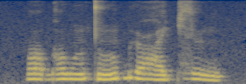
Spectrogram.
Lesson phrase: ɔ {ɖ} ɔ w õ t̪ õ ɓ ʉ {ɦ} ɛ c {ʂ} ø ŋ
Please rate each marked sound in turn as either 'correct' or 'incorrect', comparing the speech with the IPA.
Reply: incorrect: ɡ, incorrect: ʕ, incorrect: z

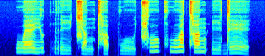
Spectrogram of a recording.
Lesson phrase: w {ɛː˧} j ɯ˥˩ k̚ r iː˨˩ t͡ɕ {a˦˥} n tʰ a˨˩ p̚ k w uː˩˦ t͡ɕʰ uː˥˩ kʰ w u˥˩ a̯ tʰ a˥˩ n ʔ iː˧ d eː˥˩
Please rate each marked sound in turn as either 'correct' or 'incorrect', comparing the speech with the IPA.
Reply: incorrect: ɛː˥˩, incorrect: a˩˦

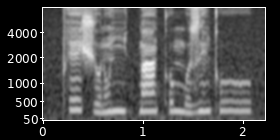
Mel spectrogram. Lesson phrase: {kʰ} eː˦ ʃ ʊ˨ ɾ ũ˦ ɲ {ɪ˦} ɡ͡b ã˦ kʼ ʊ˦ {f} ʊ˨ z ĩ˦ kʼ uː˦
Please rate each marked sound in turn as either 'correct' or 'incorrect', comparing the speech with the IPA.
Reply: incorrect: pʰ, correct, incorrect: m

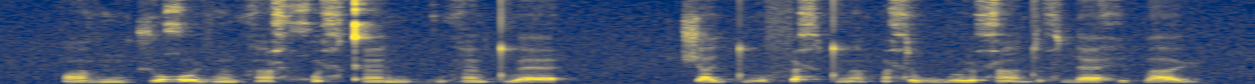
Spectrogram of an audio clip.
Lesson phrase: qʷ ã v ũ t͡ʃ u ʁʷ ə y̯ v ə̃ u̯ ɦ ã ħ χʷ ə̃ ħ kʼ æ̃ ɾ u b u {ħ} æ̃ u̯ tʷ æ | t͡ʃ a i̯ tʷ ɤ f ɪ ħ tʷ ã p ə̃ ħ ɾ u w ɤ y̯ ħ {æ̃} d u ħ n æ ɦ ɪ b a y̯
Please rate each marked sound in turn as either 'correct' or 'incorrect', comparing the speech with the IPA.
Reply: incorrect: ɦ, incorrect: ã

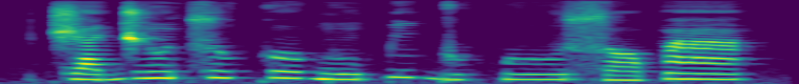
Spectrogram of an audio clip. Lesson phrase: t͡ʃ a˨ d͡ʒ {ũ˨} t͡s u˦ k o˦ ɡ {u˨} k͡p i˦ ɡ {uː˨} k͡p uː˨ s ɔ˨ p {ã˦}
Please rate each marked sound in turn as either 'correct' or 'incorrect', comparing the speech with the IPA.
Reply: incorrect: ũ˦, incorrect: ũ˨, incorrect: u˨, correct

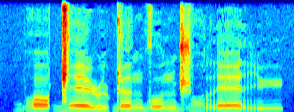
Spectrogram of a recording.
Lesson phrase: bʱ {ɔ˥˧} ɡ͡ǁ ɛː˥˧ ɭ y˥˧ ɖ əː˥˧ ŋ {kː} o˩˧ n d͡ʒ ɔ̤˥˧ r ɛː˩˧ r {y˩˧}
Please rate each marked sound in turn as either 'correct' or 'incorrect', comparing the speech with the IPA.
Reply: correct, incorrect: ɡ, correct

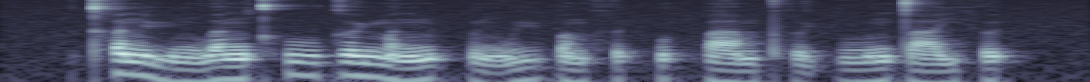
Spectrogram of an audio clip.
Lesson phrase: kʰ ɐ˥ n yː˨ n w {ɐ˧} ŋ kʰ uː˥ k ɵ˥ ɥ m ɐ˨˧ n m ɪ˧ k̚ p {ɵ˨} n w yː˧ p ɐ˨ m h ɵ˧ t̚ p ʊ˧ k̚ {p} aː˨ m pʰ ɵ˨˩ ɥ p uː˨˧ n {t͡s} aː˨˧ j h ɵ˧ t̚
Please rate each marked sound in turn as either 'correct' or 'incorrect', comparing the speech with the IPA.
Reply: correct, incorrect: ɵ˨˩, correct, incorrect: t̪

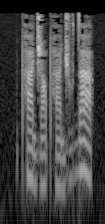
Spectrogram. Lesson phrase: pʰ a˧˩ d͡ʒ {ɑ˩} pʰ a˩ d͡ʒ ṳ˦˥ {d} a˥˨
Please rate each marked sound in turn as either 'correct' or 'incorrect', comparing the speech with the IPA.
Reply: correct, correct

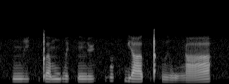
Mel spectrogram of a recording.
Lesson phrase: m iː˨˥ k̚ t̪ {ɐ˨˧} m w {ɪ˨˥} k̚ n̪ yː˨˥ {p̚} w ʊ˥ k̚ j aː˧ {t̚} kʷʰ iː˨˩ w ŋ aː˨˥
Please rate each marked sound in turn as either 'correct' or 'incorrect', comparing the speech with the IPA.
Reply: correct, incorrect: ɪ˨, incorrect: k̚, correct

